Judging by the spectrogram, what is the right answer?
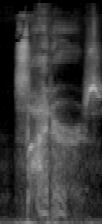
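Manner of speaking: dramatic, soft, breathy whisper.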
